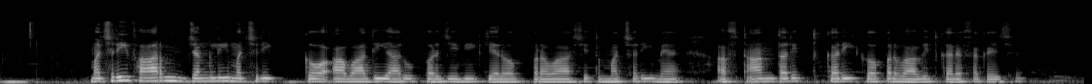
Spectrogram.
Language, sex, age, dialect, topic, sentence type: Maithili, male, 18-24, Angika, agriculture, statement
